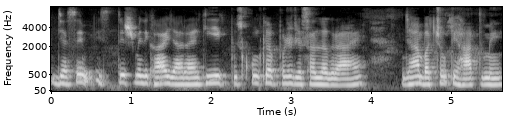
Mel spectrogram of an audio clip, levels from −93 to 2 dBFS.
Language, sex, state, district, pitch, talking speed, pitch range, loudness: Hindi, female, Uttar Pradesh, Hamirpur, 200 Hz, 245 wpm, 190-215 Hz, -17 LUFS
